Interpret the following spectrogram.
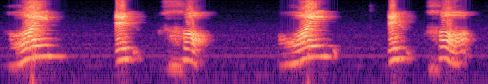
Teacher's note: These 2 letters is reading with the beginning of the throat.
